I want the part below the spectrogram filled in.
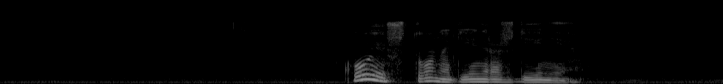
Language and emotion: Russian, sad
